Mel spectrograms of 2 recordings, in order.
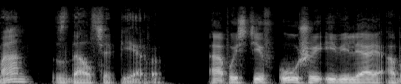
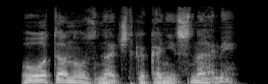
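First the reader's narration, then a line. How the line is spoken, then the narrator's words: Gloomy grunt. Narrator (Russian): мрачно крякнул отец Пафнутий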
